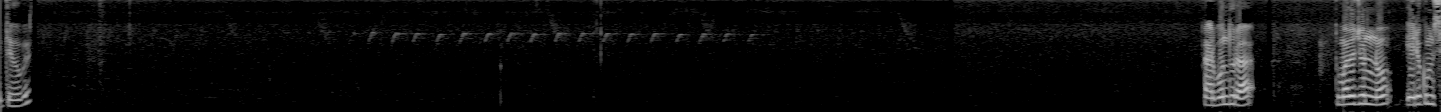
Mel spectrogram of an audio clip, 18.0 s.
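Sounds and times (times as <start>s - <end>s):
faint background hiss: 0.0s - 18.0s
small bird chirping: 0.6s - 11.6s.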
